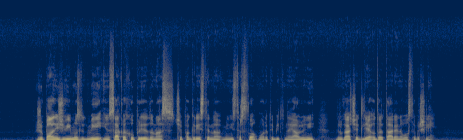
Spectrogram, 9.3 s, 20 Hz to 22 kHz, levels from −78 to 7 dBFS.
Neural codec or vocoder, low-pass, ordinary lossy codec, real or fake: vocoder, 44.1 kHz, 128 mel bands, Pupu-Vocoder; 19.8 kHz; none; fake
